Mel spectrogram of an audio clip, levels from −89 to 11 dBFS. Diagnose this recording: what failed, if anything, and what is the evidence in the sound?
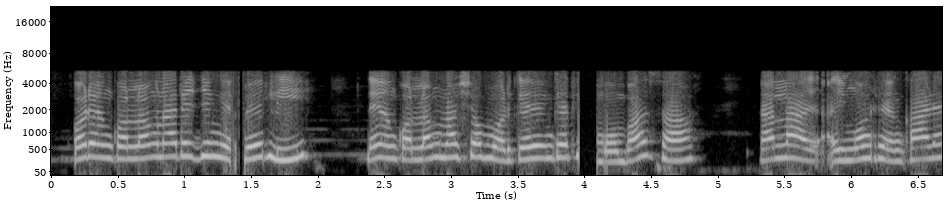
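The codec stage failed. The speech carries 4-bit ADPCM compression throughout, and the damage is heavy. A gritty hiss rides on every loud syllable and rises and falls with the level. Sharp onsets distort because the adaptive step cannot grow fast enough to follow them. Nothing is present above 5.3 kHz, so the speech sounds dull. That cut-off points to a low sample rate, which fits a stream of about 44 kbps.

The analogue wiring also failed, with an intermittent contact at two points. The first is from 1.30 to 1.51 s, and the second is from 3.88 to 4.18 s. In each, the speech cuts out with crackle at both edges. The line stays open for about 109 ms the first time and about 141 ms the second. A loose plug or cable breaks the circuit briefly and then reconnects.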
